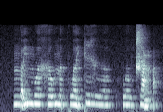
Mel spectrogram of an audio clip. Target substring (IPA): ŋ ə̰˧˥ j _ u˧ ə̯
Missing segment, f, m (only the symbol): m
